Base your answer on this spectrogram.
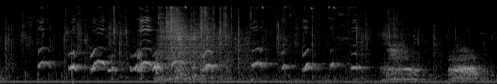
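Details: Bohemian Shepherd puppies from the "F" litter, nearly four weeks old, give a run of short, high whimpers and squeaks, several pups overlapping in quick succession, with a steady low hum underneath.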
